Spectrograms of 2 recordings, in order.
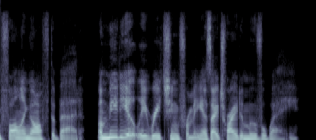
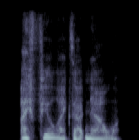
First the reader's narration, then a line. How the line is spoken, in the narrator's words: I mutter quietly, hating myself for admitting it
